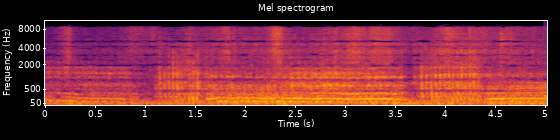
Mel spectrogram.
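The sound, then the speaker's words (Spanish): Deep, rough growls of a wolf-man stalking near a tree trunk, one loud continuous snarling rumble that swells slightly after the first second and holds steady to the end. “Los gruñidos se escuchan ahora más claramente.”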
